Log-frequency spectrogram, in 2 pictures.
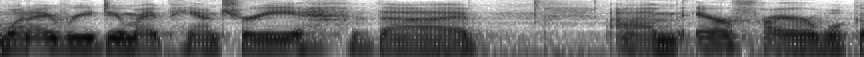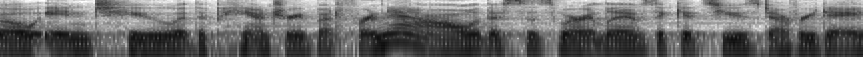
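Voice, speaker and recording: A woman in her thirties, nasal while recovering from a sinus infection, narrating her home organizing in a chatty, friendly way. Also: sits low. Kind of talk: casual voice-over narration.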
